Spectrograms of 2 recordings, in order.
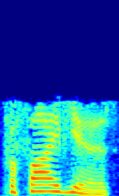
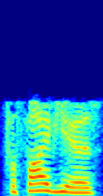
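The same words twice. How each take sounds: The two takes are said the same way.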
